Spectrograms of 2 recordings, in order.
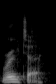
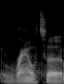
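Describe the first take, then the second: First: The word is said in a British accent. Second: The word is said in an American accent. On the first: "whereas the British English would be" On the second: "The American English would be"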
